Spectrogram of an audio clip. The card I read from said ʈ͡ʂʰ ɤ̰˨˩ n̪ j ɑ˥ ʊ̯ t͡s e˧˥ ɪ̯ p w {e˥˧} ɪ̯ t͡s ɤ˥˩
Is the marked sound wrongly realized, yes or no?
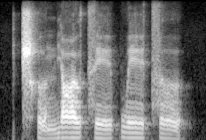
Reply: no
